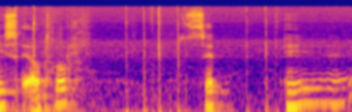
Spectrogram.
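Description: Typing on a computer keyboard: a run of uneven key clicks. Short bits of a voice come in near the start and again near the end.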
